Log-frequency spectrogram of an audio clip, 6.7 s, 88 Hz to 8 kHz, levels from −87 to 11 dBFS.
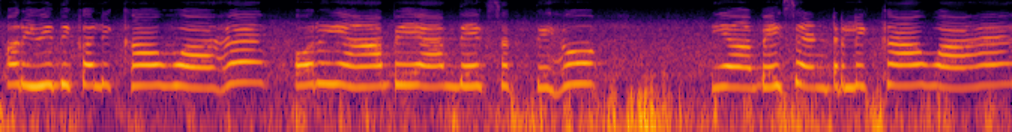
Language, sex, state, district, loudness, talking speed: Hindi, female, Haryana, Jhajjar, -12 LUFS, 170 wpm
